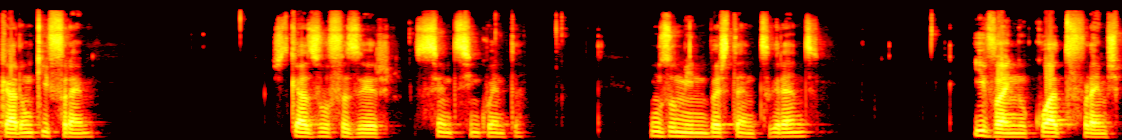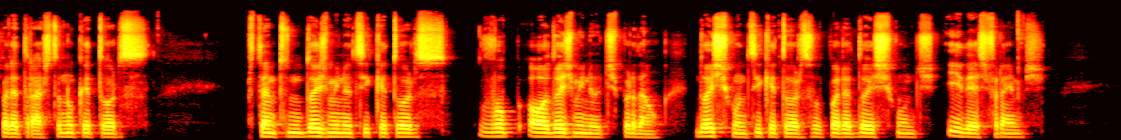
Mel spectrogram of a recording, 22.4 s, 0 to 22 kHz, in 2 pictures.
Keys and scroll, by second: 4.1 i, 6.1 Return, 19.1 BackSpace, 21.4 Return.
